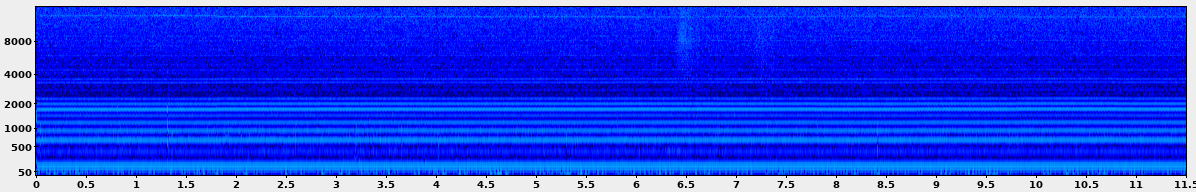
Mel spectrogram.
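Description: Steady low electrical hum with several fainter steady higher tones above it, and a few faint scattered ticks.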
